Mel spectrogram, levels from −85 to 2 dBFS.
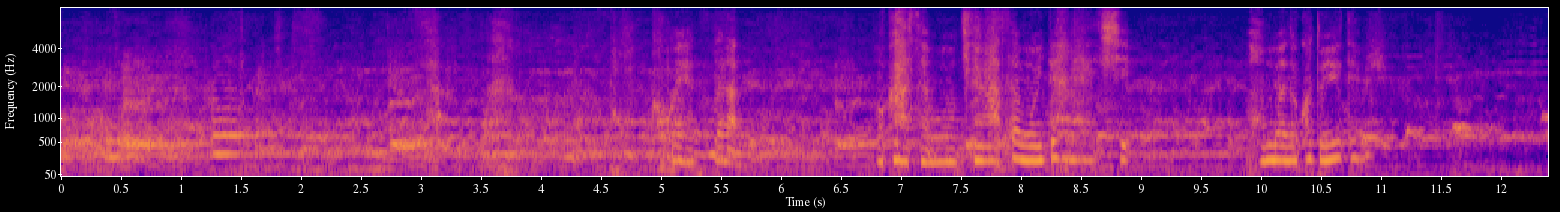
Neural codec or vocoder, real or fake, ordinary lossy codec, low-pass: codec, 16 kHz, 2 kbps, FreqCodec, larger model; fake; none; none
